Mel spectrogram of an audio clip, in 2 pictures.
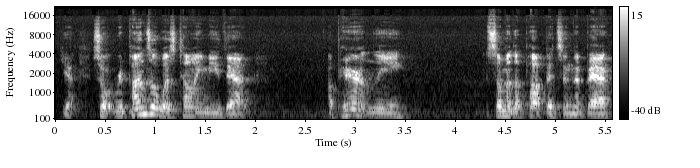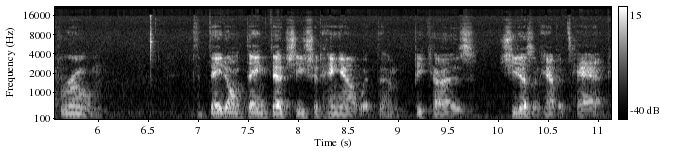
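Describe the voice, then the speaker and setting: A man's voice: medium pitch, normal speed, fairly bright tone, slight background noise. Distant-miked man hosting children's story time. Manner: simple explanations and questions to young listeners. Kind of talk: read-aloud storytelling for young children.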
